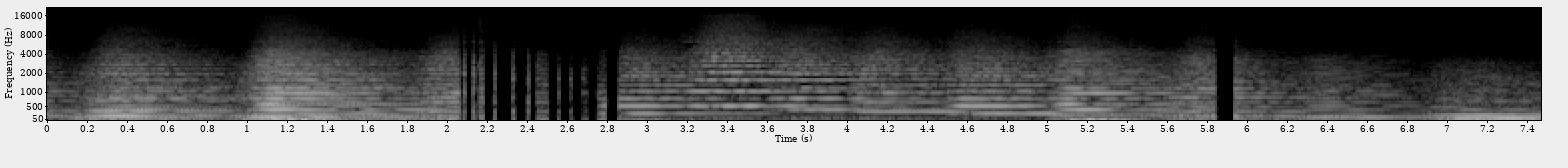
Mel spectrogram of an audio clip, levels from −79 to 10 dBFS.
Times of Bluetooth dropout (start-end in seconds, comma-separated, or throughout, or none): 2.05-2.86, 5.83-5.95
